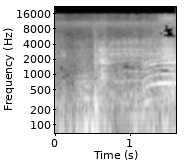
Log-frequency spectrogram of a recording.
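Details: A class A Garut sheep (Ovis aries) gives short, wavering bleats with a nasal, harmonic quality.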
